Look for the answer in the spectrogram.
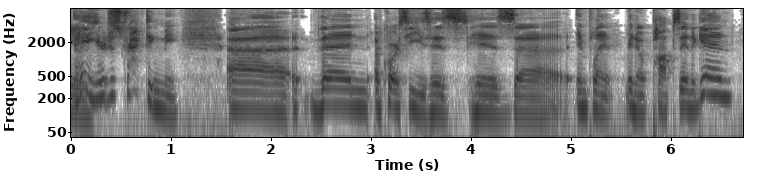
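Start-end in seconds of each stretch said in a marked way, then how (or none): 0.0-1.1 repeated quote, pitched higher; higher guard voice. Retold or imitated. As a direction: say it again in a higher, odder voice.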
